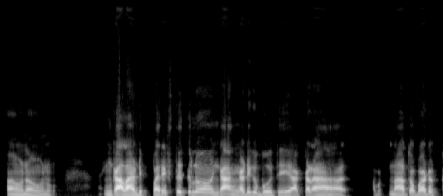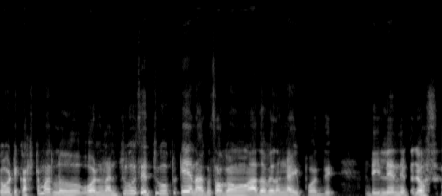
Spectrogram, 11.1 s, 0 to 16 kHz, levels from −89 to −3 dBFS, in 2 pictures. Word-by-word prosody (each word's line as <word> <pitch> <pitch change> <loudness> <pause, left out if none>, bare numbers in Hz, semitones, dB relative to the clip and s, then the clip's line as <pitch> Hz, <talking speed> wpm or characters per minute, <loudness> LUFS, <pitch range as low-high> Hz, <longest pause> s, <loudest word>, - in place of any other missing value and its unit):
అవునవును. 120 -4 -4 0.7
ఇంకా 150 +2 +3
అలాంటి 145 +3 +6 0.2
పరిస్థితిలో 200 +3 -1 0.2
ఇంకా 175 - +3
అంగడికి 180 +6 -1
బోతే 130 -2 -4 0.2
అక్కడ 165 -2 -1 1.0
నాతో 160 +5 +2
బాటు 190 +2 +2
తోటి 180 +1 -2
కస్టమర్లు 180 -1 -2 0.3
వోళ్ళు 160 +1 +2
నన్ను 165 -2 -3
చూసే 230 -1 -1
చూపుకే 225 -2 -1
నాకు 170 -2 +1
సగం 160 -3 +1 0.2
అదో 155 +3 +2
విధంగా 175 0 -1
అయిపోద్ది. 110 -4 -8 0.4
అంటే 150 - -12
యిళ్లేంది? 170 +2 -2
ఇట్లా 160 -1 -11
చూస్తున్నారు 140 -6 -6
160 Hz, 135 wpm, -23 LUFS, 140-180 Hz, 1.0 s, అలాంటి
